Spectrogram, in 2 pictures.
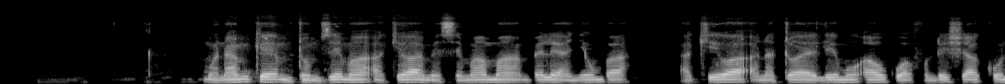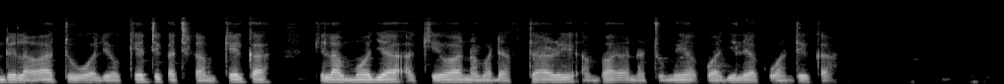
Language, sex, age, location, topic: Swahili, male, 25-35, Dar es Salaam, education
